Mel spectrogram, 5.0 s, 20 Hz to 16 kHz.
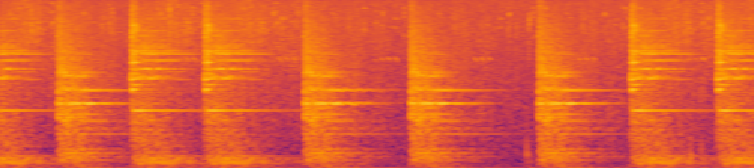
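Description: Claw hammer striking blocks in the 7 Days to Die video game, five sharp rhythmic impacts spaced about a second apart, each a loud clunk with a ringing tail, no speech.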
